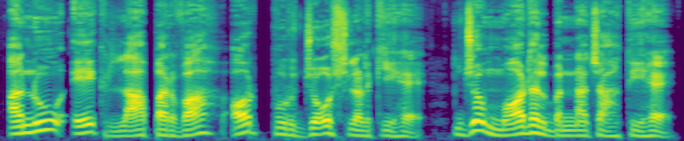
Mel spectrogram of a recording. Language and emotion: Urdu, neutral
